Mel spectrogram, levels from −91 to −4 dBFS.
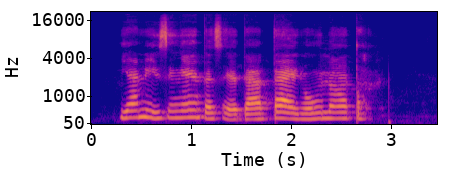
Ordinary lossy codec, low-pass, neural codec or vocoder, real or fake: none; none; codec, 44.1 kHz, 2.6 kbps, SNAC; fake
